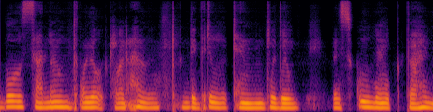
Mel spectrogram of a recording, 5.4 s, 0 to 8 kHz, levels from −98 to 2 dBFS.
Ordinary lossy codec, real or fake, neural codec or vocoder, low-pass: none; fake; codec, 16 kHz, 0.5 kbps, FreqCodec, larger model; none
